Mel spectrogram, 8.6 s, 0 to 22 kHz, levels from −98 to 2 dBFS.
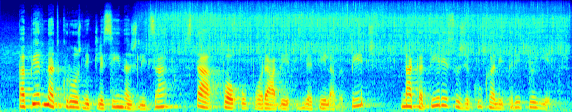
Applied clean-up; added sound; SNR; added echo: none; Sink (filling or washing); 17 dB; none.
